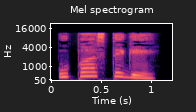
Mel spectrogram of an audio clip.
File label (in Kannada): "ಉಪಾಸ್ತಿಗೆಯ್", kannada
